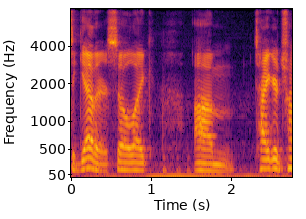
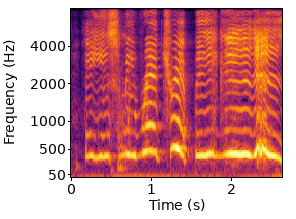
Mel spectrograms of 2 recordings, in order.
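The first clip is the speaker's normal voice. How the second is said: put-on shrill, loud, slow, high monotone, "baby" stretched out; 12 dB louder than usual. Showing how the character should sound: Rat Trap voice. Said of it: "it's more like".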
